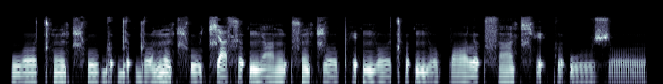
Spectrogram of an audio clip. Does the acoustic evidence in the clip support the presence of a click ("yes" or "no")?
no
